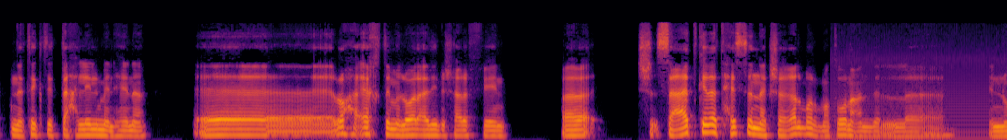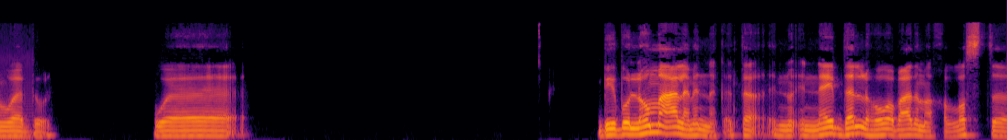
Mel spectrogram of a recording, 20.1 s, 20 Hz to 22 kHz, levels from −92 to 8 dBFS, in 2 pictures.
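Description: From 8.30 to 10.40 s a mains buzz sits well below the speech: 60 Hz switching spikes spray harmonics into kilohertz, sounding raspy rather than like a smooth low hum.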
